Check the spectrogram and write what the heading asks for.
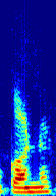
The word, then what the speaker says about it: Carnot: कार्नट theorem को define करेंगे। सबसे पहले हमारे पास कार्नट engine. कार्नट engine, कार्नो वैसे इसको सही लफ्ज बोलते हैं, कार्नोट नहीं बोलते, कार्नो टी साइलेंट।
